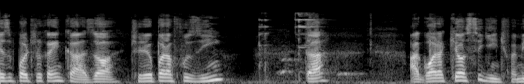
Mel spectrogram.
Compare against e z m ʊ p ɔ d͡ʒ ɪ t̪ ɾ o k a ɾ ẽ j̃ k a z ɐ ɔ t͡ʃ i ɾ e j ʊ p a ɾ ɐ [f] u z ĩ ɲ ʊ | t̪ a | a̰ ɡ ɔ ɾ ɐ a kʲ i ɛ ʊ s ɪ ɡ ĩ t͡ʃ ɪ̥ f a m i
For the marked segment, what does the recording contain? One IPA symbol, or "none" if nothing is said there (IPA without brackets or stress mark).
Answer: f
